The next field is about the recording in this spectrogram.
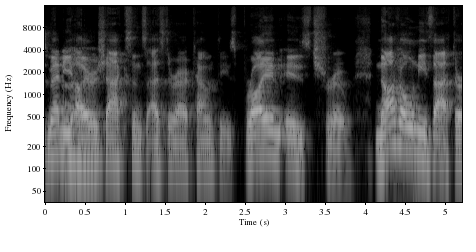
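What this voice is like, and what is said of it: Usual voice. Nothing is said of it.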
